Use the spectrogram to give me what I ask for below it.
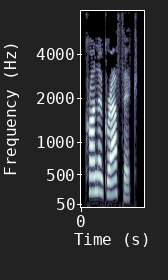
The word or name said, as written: chronographic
